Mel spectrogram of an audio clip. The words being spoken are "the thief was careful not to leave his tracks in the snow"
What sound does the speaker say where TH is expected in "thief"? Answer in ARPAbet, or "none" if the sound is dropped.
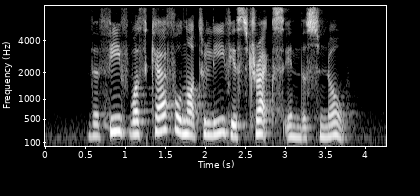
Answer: TH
